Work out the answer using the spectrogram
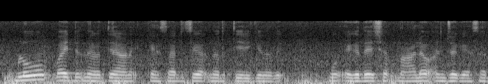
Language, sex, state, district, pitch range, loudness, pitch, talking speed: Malayalam, male, Kerala, Kasaragod, 150-160 Hz, -15 LUFS, 155 Hz, 120 wpm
